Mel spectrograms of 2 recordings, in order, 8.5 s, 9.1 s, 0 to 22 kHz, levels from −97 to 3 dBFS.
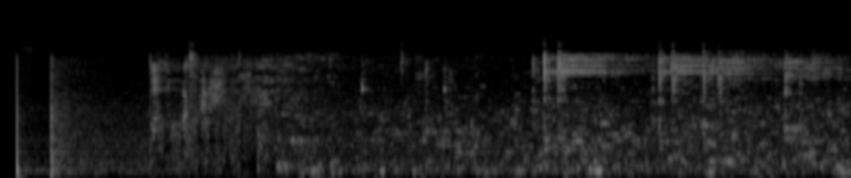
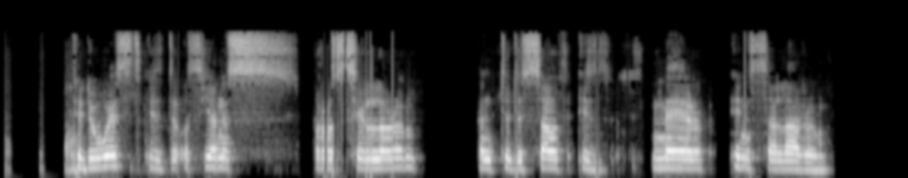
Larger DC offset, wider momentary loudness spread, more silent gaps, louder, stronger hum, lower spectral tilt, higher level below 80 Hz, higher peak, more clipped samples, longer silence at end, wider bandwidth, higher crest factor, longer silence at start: neither; about the same, 16 LU vs 15 LU; second, none vs 3.00-3.11 s, 4.25-4.76 s, 6.45-6.51 s, 7.17-7.29 s; second, -56 LUFS vs -15 LUFS; neither; second, -1.5 dB/octave vs -4 dB/octave; second, -86 dBFS vs -54 dBFS; second, -24 dBFS vs 0 dBFS; neither; second, 0 s vs 0.8 s; second, 9.6 kHz vs 11.5 kHz; first, 36 dB vs 16 dB; second, 0.15 s vs 0.65 s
